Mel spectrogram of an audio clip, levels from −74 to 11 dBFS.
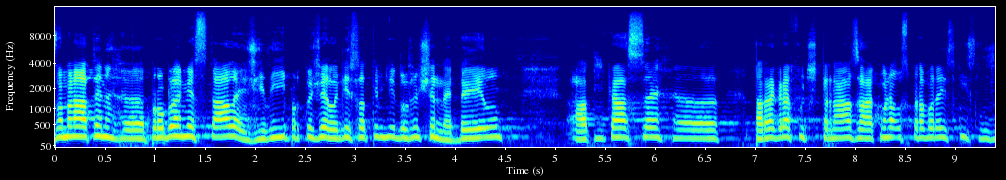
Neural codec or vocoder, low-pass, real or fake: codec, 44.1 kHz, 2.6 kbps, SNAC; 14.4 kHz; fake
